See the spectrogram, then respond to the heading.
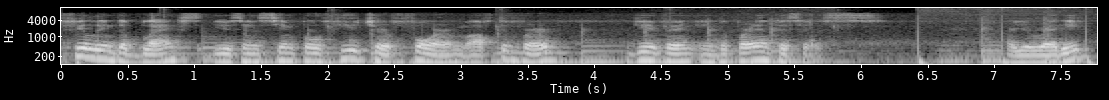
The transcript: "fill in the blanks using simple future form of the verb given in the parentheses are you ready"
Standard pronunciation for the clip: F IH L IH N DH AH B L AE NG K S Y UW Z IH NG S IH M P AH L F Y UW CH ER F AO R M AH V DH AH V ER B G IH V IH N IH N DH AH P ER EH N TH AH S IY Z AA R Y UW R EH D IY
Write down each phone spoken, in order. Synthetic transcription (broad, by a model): F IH L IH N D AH B L AE NG K S Y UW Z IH NG S IH M P AH L F Y UW CH ER F AO R M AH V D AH V ER B G IH V IH N IH N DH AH P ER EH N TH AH S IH S AA R Y UW R EH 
